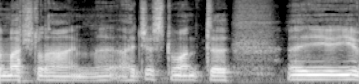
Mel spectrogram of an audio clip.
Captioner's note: speaking French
